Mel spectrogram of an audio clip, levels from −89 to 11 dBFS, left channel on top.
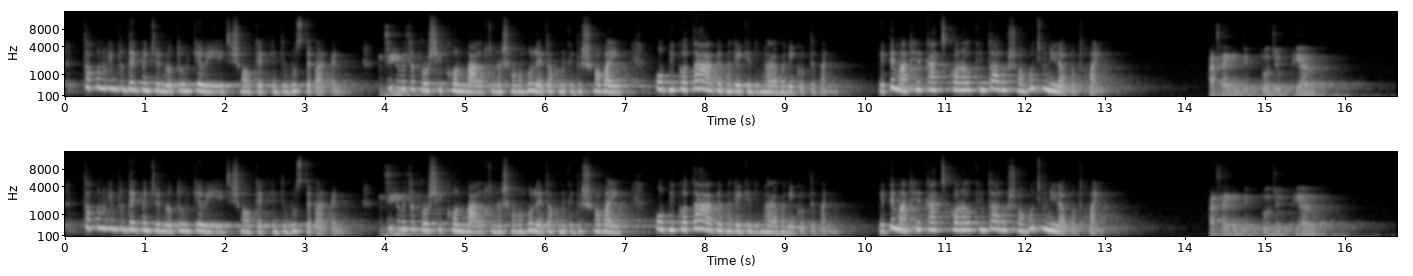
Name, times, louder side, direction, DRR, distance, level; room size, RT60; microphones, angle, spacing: voice 1, 0.2-3.5 4.1-7.0 7.4-9.7 10.2-13.0, equal, 5° left, 10 dB, 0.4 m, -21 dB
voice 2, 3.9-4.2 14.3-15.6, left 2 dB, 75° left, 3 dB, 1.9 m, -31 dB
11.5 x 7.4 x 9.1 m, 1.3 s
head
